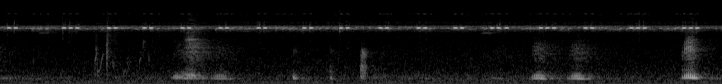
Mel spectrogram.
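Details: Backwater frog chorus of scattered low, rasping grunts, some doubled, spaced irregularly over a persistent high-pitched pulsing trill.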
